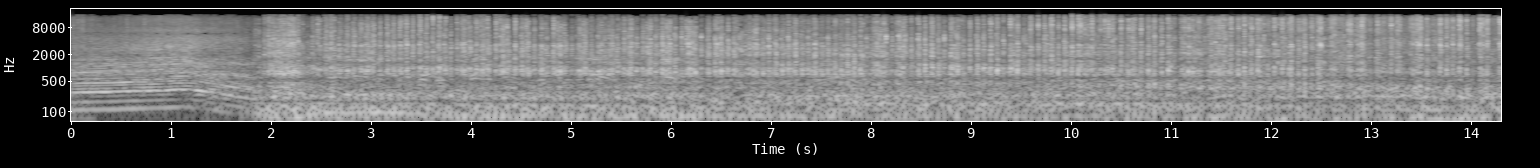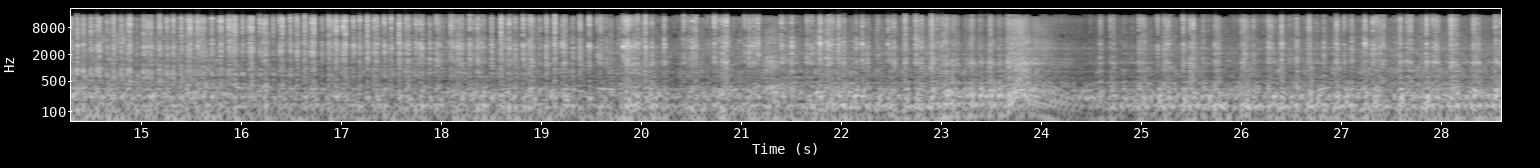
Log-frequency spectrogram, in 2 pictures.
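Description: Nitrous Chevy S10 drag truck's big-block V8: the revs fall away as a burnout ends, then it idles with a rough, rapid pulsing beat.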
